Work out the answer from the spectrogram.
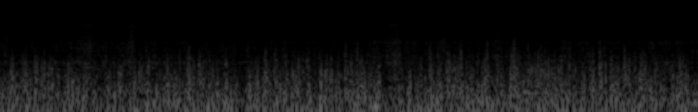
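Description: Passenger train running at speed, heard from beside an open window: a steady low rumble with wind buffeting the microphone.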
